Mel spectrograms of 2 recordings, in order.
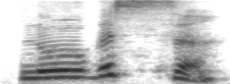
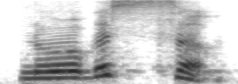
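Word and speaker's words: लोगस्स: लोगस, double स है तो जोर लगेगा। लोगस, लोगस।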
